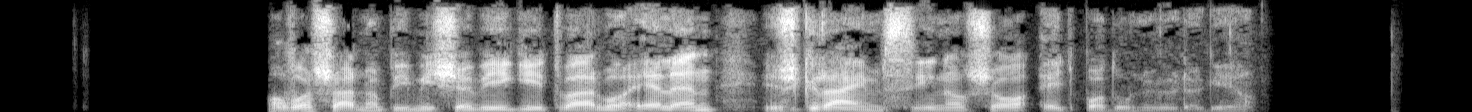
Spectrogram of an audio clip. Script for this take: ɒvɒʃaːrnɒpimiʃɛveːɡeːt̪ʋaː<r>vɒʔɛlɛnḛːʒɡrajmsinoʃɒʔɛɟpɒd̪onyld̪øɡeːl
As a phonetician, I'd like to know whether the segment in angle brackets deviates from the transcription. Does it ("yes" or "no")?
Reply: no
